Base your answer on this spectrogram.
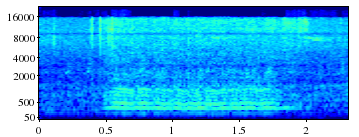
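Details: Low droning hum of a garden bumblebee at everlasting sweet pea blossoms, a continuous harmonic buzz of just over a second with a slight wavering pitch, then fading away; otherwise quiet.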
